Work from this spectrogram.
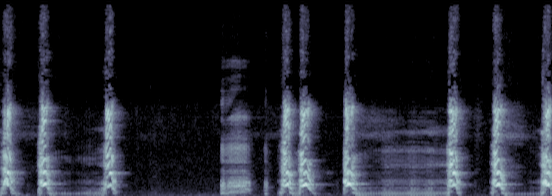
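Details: Dog barking while wanting to eat chicken: loud, sharp barks in quick pairs and singles, separated by short gaps with a low growl-like hum and a brief rattling noise between bursts.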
